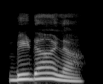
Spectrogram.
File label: "ಬಾಟಲಿ", Kannada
